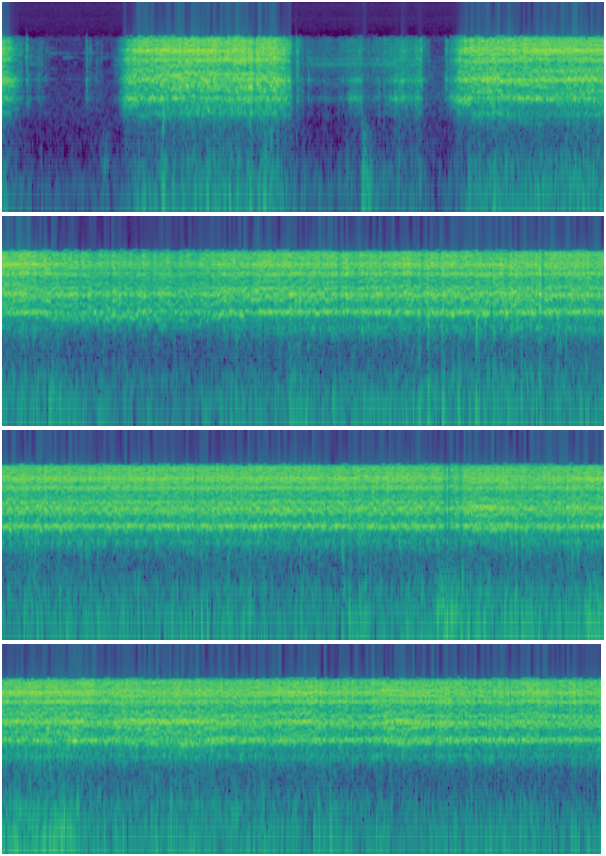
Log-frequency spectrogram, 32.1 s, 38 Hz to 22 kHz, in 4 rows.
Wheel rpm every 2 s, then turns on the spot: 50, 170, 20, 140, 140, 130, 160, 160, 160, 160, 160, 160, 160, 160, 160, 160.
0-2 4-6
